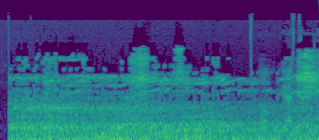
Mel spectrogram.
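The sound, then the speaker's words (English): Low, heavy rumble of a car driving, loud and continuous, with a few brief higher rattles near the end. “we'll have a little video from the original video that's been, you know, more or less banned from the internet. We're not going to show anything gross. Just a little snippet of the driving and turn up the volume.”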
